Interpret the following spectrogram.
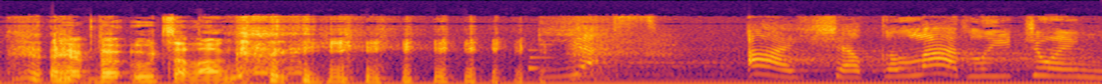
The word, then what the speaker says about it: Verurteilung: I'm telling you right now, that is not how you pronounce Verurteilung. Verurteilung.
